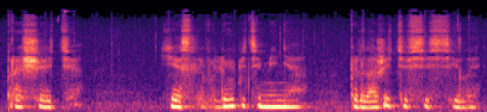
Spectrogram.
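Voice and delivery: plain reading voice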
